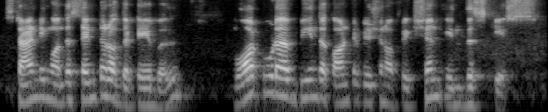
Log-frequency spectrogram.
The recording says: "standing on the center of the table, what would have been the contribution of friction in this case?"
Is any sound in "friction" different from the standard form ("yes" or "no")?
yes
